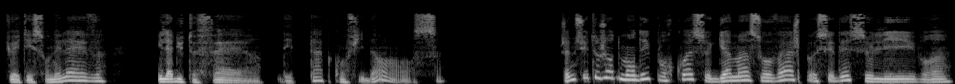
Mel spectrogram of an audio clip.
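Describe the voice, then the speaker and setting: A man's voice: medium pitch, dark tone, dry recording, studio quality, voice pushed up. A man reading an audiobook and voicing a cruel, scheming sorceress queen with a mocking, menacing manner. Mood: probing. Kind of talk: audiobook character voice.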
